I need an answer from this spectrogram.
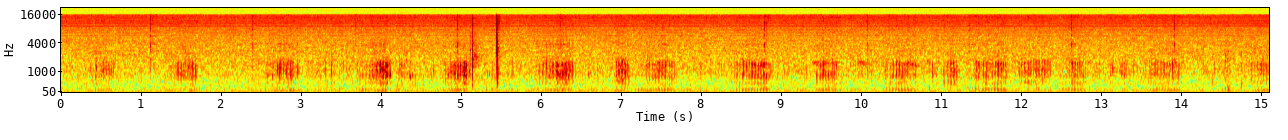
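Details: Velo, a house cat stuck in a tight space behind a bookshelf, purring continuously in regular soft pulses roughly twice per second, with one sharp click midway and faint room noise.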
